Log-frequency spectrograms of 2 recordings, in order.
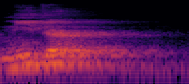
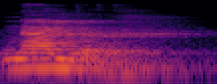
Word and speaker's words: neither: Some people pronounce this word neither, and other people pronounce it neither. So the two forms are correct, neither and neither.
